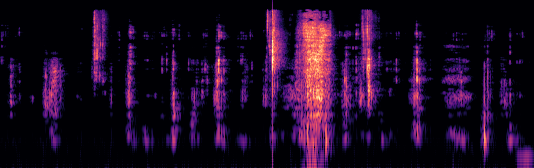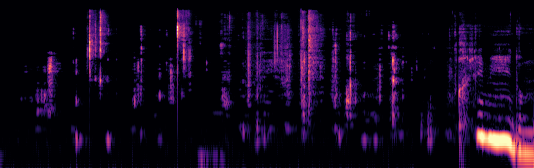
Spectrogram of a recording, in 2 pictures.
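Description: A young woman chews soft pastry close to a microphone, with wet smacking sounds.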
